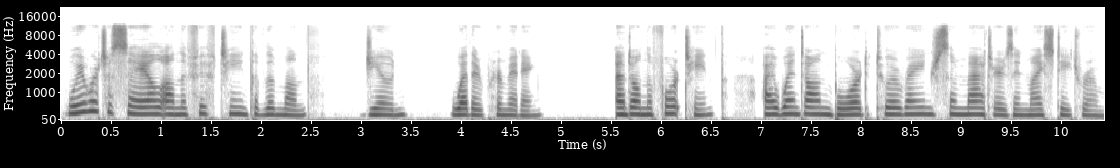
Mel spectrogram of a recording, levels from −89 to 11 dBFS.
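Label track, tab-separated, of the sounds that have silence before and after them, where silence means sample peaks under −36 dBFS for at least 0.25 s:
3.060000	3.430000	sound
3.920000	4.740000	sound
5.550000	6.620000	sound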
